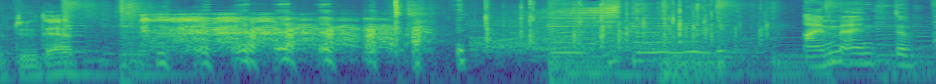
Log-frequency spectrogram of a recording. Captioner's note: laughter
